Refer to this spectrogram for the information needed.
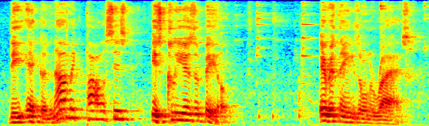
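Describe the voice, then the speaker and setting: A man speaks at a fairly high pitch, with very wide pitch swings. There is audible room echo. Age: 70s. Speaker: former local politician. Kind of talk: prepared remarks at a press club. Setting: press club event with audience. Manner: emphatic, impassioned.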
